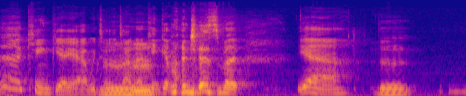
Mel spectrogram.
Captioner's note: laughs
